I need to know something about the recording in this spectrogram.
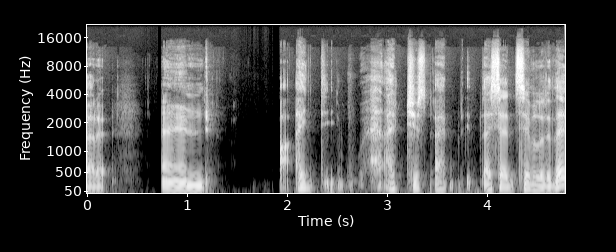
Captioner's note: stammering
